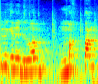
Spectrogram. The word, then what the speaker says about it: mukbang: So as Aiden said, we're gonna do a mukbang.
